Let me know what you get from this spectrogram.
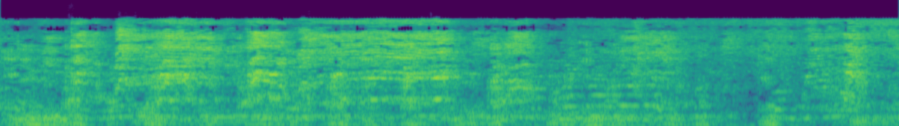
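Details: Grunting pig with suckling piglets, a thick rhythmic stream of low oinks and snorts, joined by a few higher squeals and a murmur of voices and faint music behind.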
